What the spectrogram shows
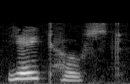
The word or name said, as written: gjetost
